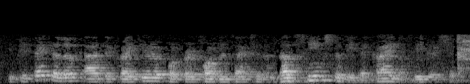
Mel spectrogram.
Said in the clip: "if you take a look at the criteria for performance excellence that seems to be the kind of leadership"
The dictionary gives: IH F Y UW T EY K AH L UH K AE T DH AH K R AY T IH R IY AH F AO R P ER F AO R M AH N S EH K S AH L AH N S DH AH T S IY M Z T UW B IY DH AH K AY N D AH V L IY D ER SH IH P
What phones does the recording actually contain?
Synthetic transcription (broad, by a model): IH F Y UW T EY K AH L UH K AE T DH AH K R AY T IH R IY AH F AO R P ER F AO R M AH N S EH K SH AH N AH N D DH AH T S IY M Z T UW B IY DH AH K AY N D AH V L IY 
